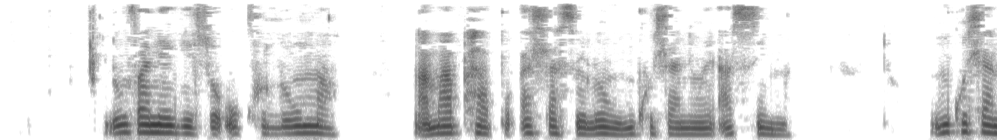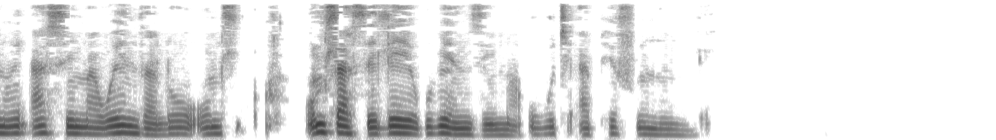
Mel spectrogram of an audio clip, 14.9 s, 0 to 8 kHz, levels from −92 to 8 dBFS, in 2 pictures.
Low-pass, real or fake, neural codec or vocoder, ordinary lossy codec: 7.2 kHz; real; none; MP3, 32 kbps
